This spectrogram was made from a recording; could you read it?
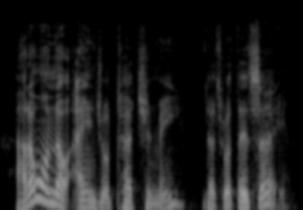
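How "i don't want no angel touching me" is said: normal talking voice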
